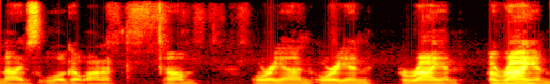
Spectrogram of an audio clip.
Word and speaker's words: Orion: logo on it um orion orion orion orion brian say that it rhymes with your name why do you keep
